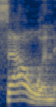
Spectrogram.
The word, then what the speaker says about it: Samhain: However, historically, Halloween, or more accurately, Samhain. Samhain. Wow. Okay, so it's pronounced Samhain, and something I'm getting quickly from those few clips there is that this may be the actual original Halloween.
